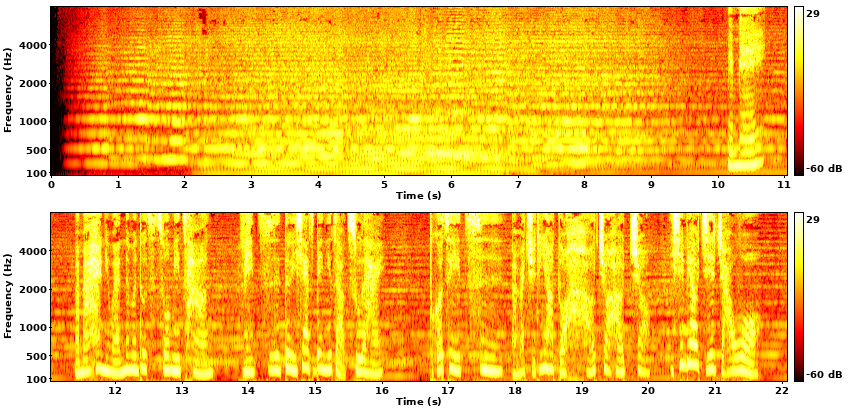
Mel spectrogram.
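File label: Mandarin Taiwanese, Mandarin Taiwan Female; BNP Paribas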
